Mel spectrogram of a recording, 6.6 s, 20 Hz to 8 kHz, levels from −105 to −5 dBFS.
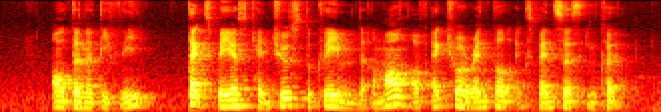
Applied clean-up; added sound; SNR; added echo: none; none; none; none.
